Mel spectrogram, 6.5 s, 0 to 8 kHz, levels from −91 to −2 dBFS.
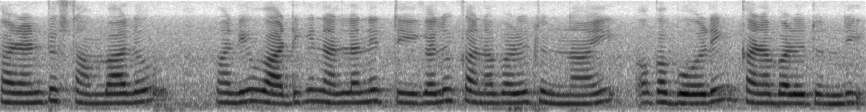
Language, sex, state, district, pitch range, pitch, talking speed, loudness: Telugu, female, Telangana, Komaram Bheem, 250-275 Hz, 260 Hz, 90 wpm, -15 LUFS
